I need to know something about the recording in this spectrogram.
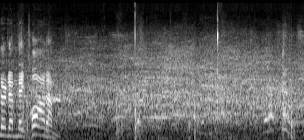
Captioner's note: crowd yelling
